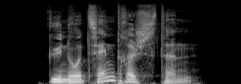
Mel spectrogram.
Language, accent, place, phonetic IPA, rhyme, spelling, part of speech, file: German, Germany, Berlin, [ɡynoˈt͡sɛntʁɪʃstn̩], -ɛntʁɪʃstn̩, gynozentrischsten, adjective, De-gynozentrischsten.ogg
- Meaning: 1. superlative degree of gynozentrisch 2. inflection of gynozentrisch: strong genitive masculine/neuter singular superlative degree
